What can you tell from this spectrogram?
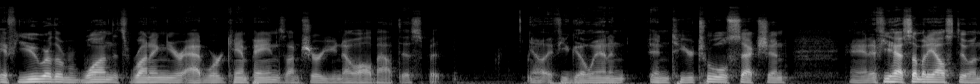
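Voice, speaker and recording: A man with an ordinary speaking voice and fairly low pitch talks at a moderate pace in a very clean recording with a silent background. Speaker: marketing consultant. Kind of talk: sales pitch. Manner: casual.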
